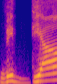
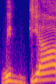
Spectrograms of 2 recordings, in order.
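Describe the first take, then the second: Both takes have the same delivery.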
